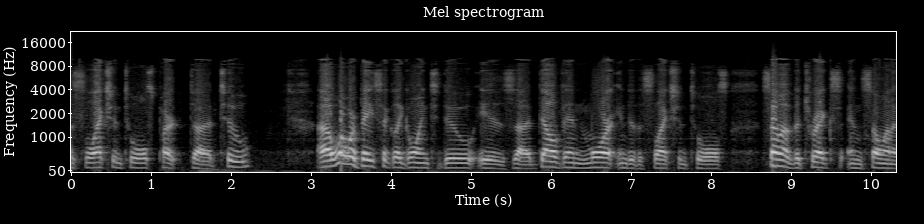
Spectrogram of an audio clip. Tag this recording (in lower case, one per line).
speech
